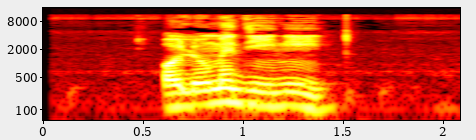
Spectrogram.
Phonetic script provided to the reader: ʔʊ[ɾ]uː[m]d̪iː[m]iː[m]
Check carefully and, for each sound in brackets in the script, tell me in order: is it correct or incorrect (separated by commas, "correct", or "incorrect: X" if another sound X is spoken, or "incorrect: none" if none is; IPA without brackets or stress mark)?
incorrect: l, correct, incorrect: n, incorrect: none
